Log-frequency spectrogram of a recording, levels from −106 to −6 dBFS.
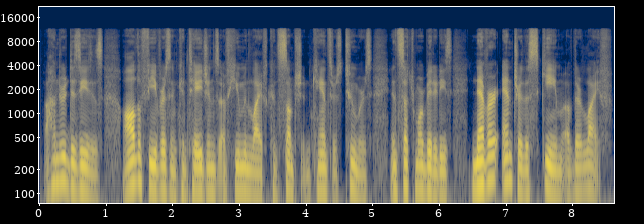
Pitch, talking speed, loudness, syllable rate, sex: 105 Hz, 165 wpm, -24 LUFS, 5.4 syllables/s, male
